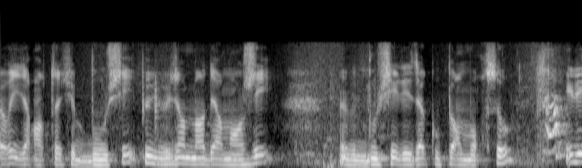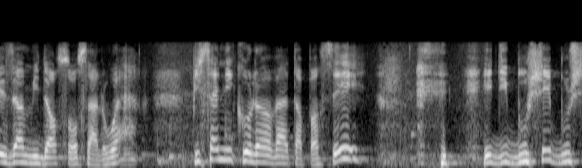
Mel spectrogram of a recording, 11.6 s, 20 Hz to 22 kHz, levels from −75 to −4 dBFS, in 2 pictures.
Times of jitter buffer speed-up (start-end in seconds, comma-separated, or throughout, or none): none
